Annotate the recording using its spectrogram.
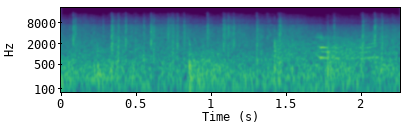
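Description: Fireworks and firecrackers going off in a rapid, irregular string of sharp bangs and crackles.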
